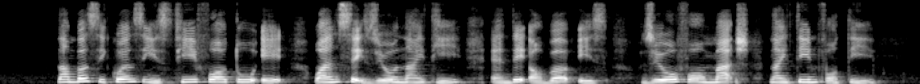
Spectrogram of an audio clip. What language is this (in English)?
English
